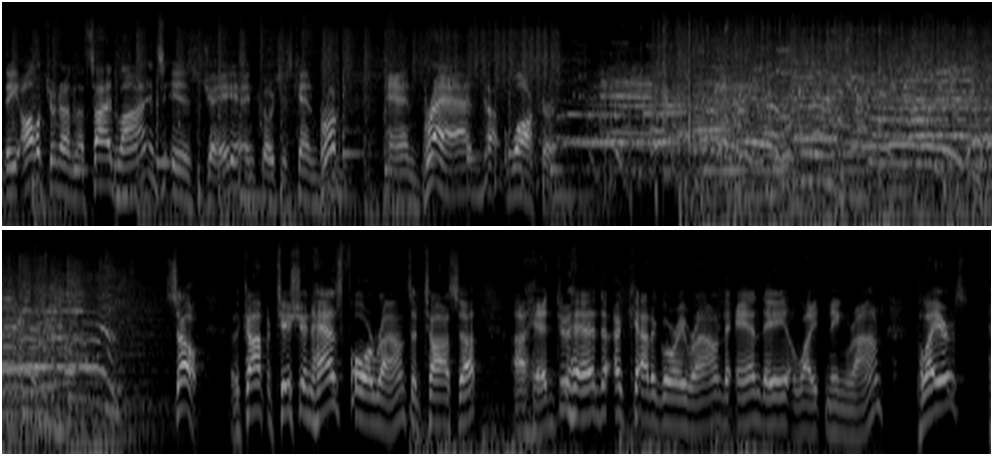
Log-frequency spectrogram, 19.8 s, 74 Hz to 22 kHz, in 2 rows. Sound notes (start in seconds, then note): 5.5 cheers and applause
